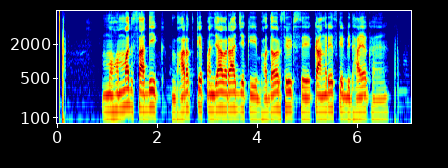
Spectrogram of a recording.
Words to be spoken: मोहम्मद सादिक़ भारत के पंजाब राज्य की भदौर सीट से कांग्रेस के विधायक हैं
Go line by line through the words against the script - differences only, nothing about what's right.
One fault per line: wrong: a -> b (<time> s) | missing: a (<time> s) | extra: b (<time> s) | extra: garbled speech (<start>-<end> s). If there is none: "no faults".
no faults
